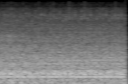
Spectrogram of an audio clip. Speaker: She's nice and quiet, full of coolant. It's a good one.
